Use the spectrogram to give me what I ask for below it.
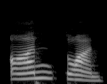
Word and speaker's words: Antoine: So the pronunciation for it is on, like A-H-N, Tuan. So like Antoine.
